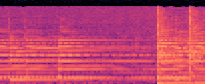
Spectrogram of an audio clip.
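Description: Background music: electric piano notes ring and fade, then about one and a half seconds in a bass line and a steady beat come in.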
